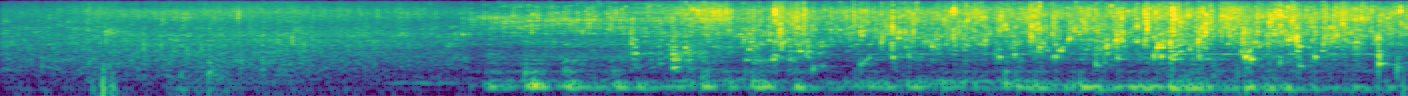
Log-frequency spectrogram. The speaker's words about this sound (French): Je fais couler de l'eau froide et je vais égoutter tout de suite, comme des pâtes.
